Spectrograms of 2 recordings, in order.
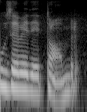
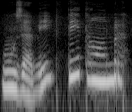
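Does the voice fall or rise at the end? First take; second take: fall; rise. First: The voice falls at the end like a statement. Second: The voice rises at the end like a question. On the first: It states that the listener has stamps. "இது பதில் சொல்கிறதா இருந்தால்" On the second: It asks whether the listener has stamps. "அதையே வந்து கேள்வியாகவும் மாற்றி"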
